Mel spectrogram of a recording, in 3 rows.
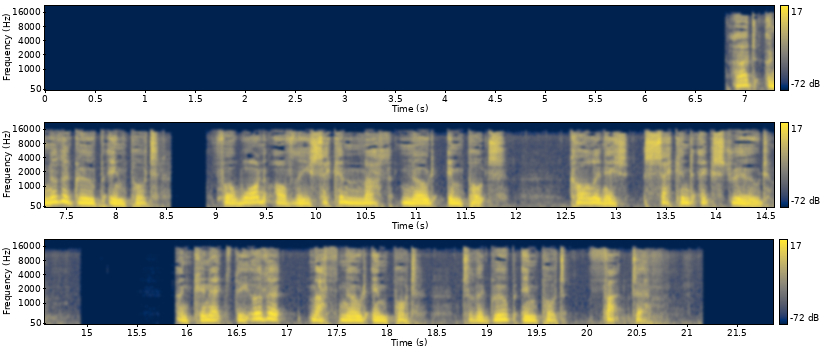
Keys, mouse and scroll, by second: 0.1-6.3 drag, 8.9-13.9 drag, 18.7-19.9 scroll down 2, 19.9 click, 19.9-21.0 scroll down 1, 21.0-21.8 drag.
